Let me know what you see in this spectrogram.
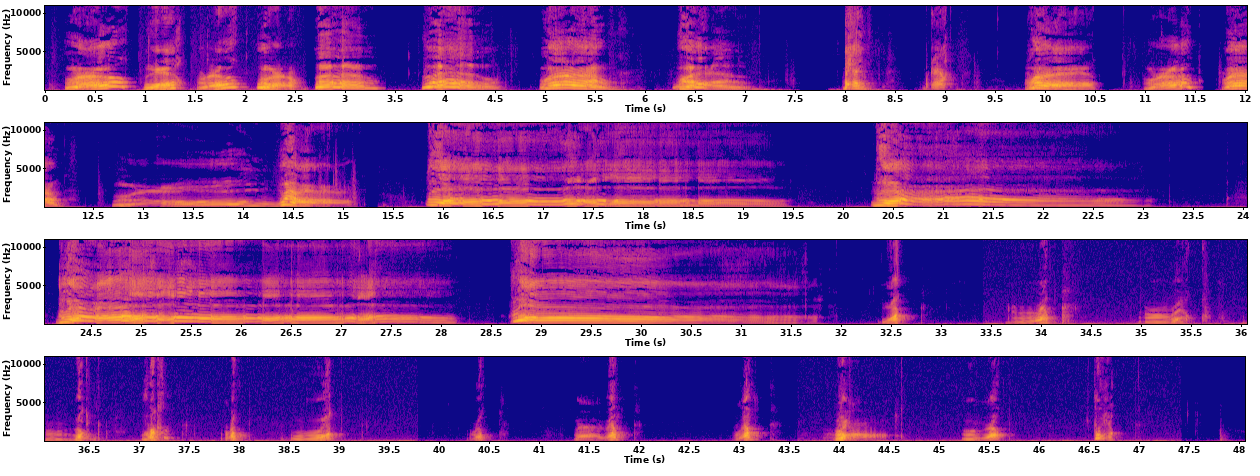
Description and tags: Robin - Frog
Different emotions of a cartoon/anime style frog in a war game.
animal, cartoon, character, english, frog, game, game-voice, language, quack, scream, shout, speak, vocal, voice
